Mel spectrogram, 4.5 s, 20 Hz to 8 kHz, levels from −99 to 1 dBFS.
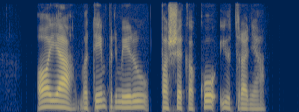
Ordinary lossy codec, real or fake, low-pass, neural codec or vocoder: none; real; 7.2 kHz; none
